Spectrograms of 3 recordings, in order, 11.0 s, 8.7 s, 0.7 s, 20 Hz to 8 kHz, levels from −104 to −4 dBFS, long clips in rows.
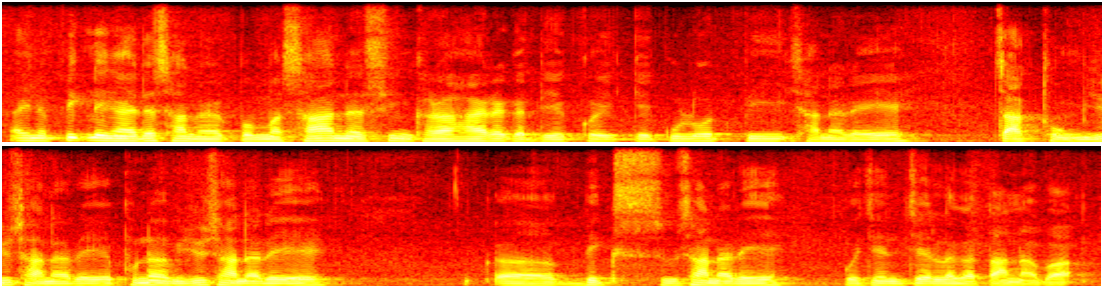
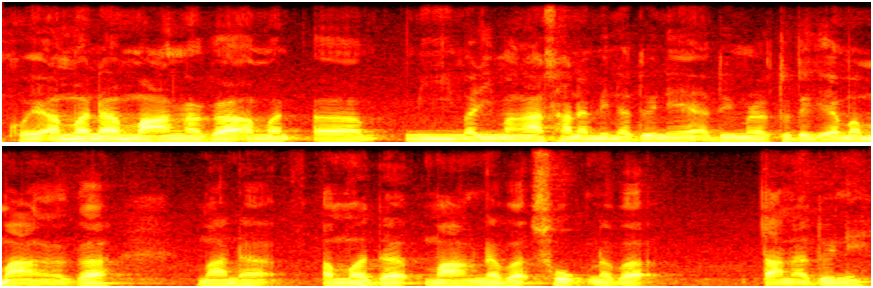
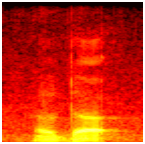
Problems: background sounds at intervals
